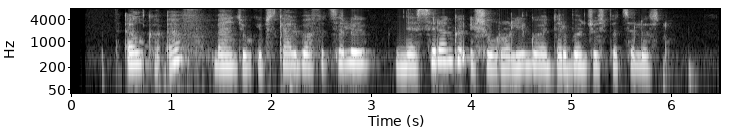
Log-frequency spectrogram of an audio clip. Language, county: Lithuanian, Vilnius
